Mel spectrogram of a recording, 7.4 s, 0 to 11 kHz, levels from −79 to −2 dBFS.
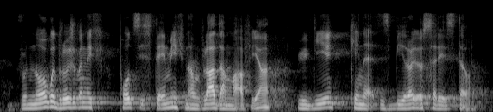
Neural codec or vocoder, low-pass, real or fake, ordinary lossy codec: codec, 16 kHz, 2 kbps, X-Codec, HuBERT features, trained on balanced general audio; 7.2 kHz; fake; none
